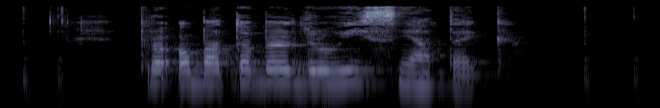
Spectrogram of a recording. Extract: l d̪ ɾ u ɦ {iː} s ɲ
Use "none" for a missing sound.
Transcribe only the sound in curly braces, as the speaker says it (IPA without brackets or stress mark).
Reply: iː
